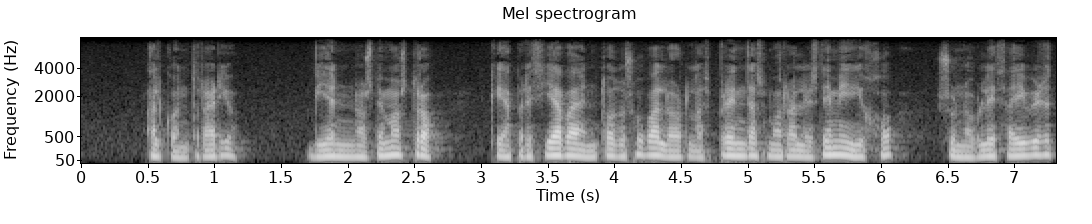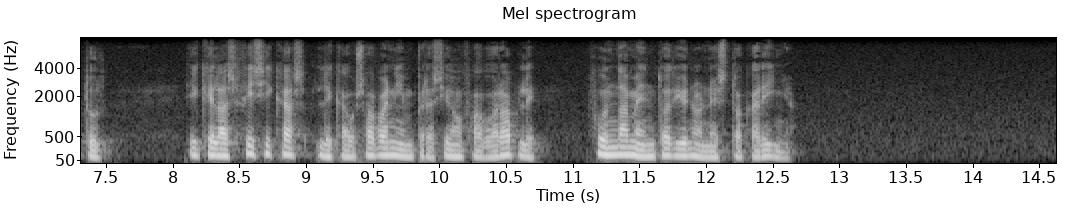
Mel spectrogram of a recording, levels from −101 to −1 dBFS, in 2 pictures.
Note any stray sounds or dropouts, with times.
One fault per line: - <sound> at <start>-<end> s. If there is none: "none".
none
